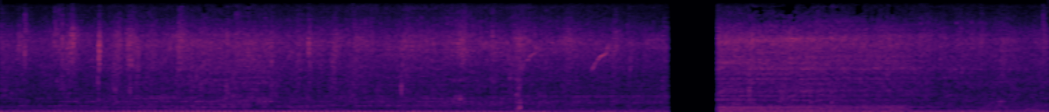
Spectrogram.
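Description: A steady low engine hum, cut off completely for about half a second around seven seconds in.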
